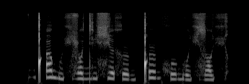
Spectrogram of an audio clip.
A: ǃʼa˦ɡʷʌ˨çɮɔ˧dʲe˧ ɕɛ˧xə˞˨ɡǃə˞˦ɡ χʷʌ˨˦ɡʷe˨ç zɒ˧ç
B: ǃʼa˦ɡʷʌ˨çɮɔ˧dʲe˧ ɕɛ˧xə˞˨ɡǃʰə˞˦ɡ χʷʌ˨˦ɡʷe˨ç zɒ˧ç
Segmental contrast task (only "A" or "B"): A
